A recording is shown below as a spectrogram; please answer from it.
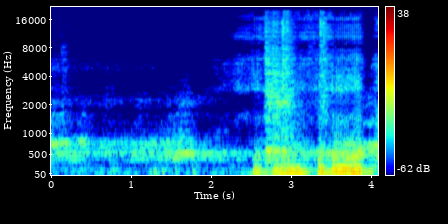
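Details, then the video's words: Sleeping Rottweiler dog snoring: near-silence for the first half, then deep, rumbling breathy snores in three loud low bursts over the last second and a half. "in case you haven't seen a dog snoring"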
